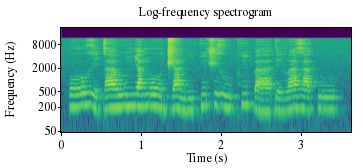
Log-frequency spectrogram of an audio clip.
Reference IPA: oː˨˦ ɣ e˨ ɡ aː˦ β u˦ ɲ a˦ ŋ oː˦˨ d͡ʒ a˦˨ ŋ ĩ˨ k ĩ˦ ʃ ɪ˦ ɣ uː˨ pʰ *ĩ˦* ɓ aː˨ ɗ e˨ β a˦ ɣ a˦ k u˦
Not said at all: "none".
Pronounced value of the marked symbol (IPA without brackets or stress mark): ĩ˦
